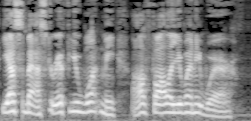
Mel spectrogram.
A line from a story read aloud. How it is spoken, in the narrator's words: he blurts out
